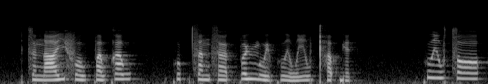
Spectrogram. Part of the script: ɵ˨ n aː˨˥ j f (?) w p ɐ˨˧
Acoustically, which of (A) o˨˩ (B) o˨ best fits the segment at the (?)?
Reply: B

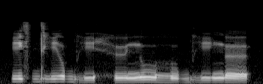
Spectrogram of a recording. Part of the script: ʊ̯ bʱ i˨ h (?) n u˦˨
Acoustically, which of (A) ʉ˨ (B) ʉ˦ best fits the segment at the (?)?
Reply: A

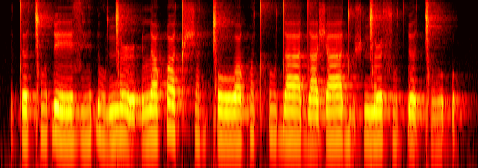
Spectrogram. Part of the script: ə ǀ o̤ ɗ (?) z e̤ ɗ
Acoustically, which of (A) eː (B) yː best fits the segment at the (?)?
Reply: A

